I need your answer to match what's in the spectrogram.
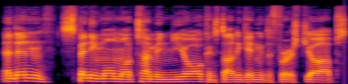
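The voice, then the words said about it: Foreign-accented English. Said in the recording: “with my name and my accent”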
